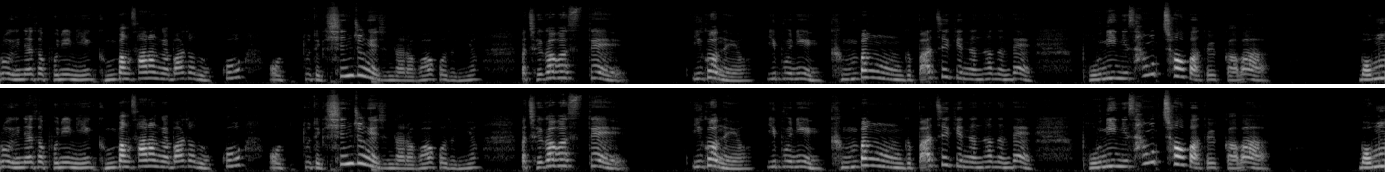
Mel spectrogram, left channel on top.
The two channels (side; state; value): left; quieter; 3.6 dB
